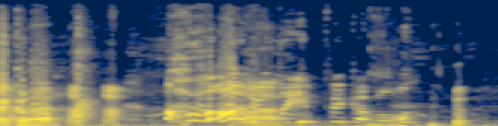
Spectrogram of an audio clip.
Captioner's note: laughter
